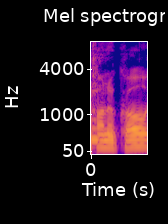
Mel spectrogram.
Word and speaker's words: Konnakol: Konnakol, did I say that correctly? Konnakol, yeah, exact pronunciation, yeah.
